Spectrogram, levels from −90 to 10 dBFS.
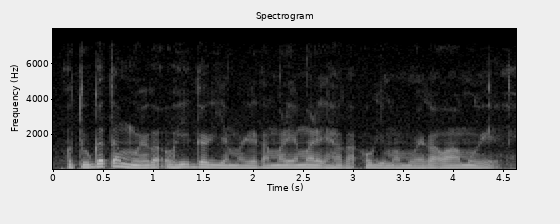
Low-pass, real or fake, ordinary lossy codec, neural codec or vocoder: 7.2 kHz; real; none; none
